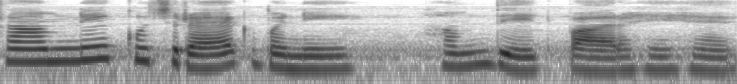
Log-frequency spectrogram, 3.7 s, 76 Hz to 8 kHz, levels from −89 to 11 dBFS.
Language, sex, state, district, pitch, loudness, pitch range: Hindi, female, Chhattisgarh, Raipur, 190 Hz, -17 LUFS, 175-255 Hz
